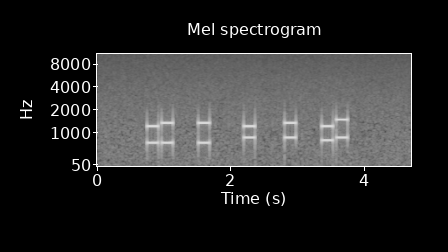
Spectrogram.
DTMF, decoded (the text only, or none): 12 2 7 8 49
